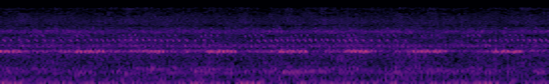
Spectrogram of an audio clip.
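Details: A cricket, played to repel rats, soothe sleep and teach songbirds, gives short bright chirps roughly twice a second over a soft background of other faint insect trilling.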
